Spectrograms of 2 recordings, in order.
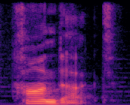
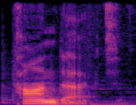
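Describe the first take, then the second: First: The stress is on the first syllable. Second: The stress is on the first syllable.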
